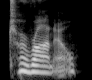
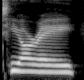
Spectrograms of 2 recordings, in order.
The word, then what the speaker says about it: Toronto: And that is how you say it, Toronto, like Traanto, Toronto.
